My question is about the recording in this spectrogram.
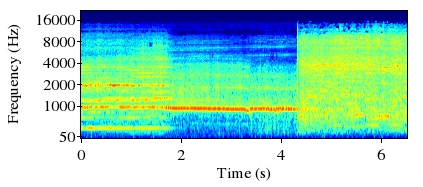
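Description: Film sound effects: a long held high-pitched tone, then a sudden loud crash with shattering about four seconds in.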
